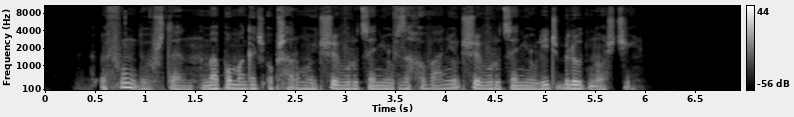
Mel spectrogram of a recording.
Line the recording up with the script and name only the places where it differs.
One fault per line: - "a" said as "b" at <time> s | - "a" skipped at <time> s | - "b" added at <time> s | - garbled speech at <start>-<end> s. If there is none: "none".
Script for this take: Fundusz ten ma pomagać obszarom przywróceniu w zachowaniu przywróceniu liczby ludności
none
